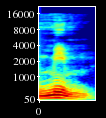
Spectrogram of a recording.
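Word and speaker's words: ميم: আর মিম হচ্ছে তার বিপরীত, 2 ঠোঁটের শুকনো জায়গা থেকে, মিম মিম।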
